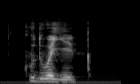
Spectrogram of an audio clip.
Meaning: 1. to elbow (someone) 2. to press together, be elbow-to-elbow 3. to encounter regularly
- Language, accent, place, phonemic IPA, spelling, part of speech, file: French, France, Lyon, /ku.dwa.je/, coudoyer, verb, LL-Q150 (fra)-coudoyer.wav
